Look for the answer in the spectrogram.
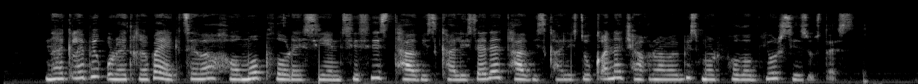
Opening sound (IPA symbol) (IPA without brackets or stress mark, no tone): n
